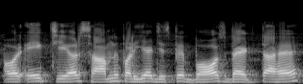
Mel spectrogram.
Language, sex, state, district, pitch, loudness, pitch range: Hindi, male, Punjab, Pathankot, 130 Hz, -15 LUFS, 125-140 Hz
